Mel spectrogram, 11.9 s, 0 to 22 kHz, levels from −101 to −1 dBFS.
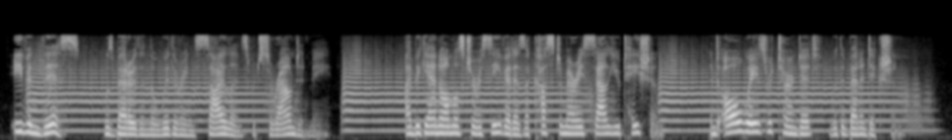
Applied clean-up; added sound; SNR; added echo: none; Trumpet; 9 dB; none.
